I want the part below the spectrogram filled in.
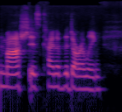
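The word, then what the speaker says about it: mâche: And for those of you who are new to this, it's M-A-C-H-E. And I actually had to Google how to pronounce it because I kept calling it mache. People sometimes I only had read it. I had never heard someone talk about it. So I was like, I'm planting mache. And then I Googled it and I'm like, oh, it's pronounced mosh.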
